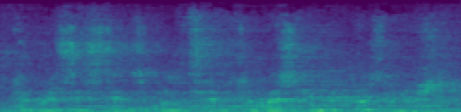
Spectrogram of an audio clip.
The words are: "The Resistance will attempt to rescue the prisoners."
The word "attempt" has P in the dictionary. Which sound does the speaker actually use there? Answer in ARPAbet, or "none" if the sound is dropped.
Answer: none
